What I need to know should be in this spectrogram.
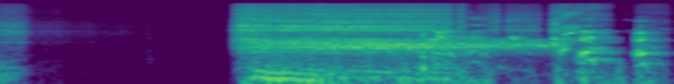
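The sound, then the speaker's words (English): A forceful lion's breath exhale during yoga breathing: one loud, breathy rush of air lasting about a second, followed by a few shorter breathy bursts. “Let's have a cleansing breath.”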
